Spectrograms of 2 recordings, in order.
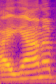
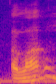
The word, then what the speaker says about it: Ayona: Ayana plays Alana on It's a Rap. Yeah. Key main Julie's character. bouncing around, She's a main y'all. character with Legend. Main character, I'm Legend. This is Alana?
